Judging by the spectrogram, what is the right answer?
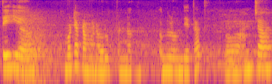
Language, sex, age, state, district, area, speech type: Marathi, female, 18-30, Maharashtra, Ahmednagar, rural, spontaneous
